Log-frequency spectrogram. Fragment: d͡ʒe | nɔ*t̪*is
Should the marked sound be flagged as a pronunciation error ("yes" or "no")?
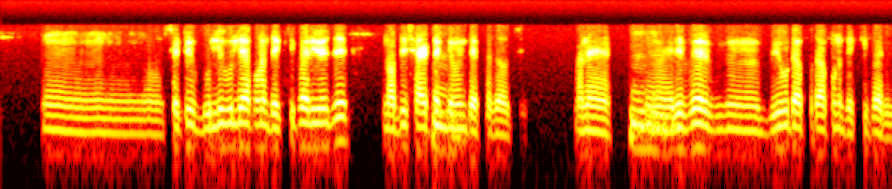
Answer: yes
